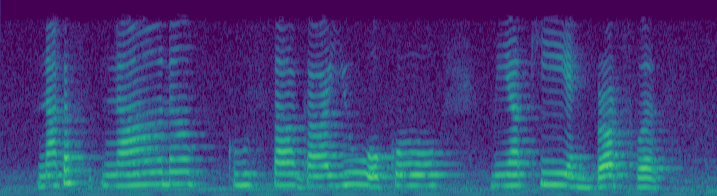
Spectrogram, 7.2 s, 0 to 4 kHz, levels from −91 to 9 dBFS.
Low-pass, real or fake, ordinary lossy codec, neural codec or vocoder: 3.6 kHz; real; none; none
